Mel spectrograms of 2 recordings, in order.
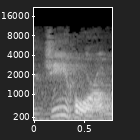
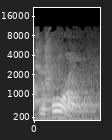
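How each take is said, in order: First: Jehoram said jee-HOR-um, long E first; proper Bible pronunciation. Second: Jehoram said juh-HOR-um, reduced first vowel; rejected pronunciation. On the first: Preacher teaching the website's version, Jehoram with long "jee". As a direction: open Jehoram on a clear "jee". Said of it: "according to this Bible pronunciation site". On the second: Preacher showing the version to avoid, Jehoram with short "juh". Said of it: "not Jehoram". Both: Shown as a demonstration.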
